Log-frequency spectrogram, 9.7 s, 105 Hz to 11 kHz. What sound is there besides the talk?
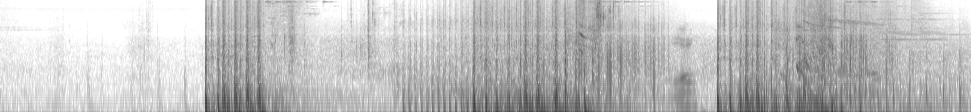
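gunfire in the video game Black Ops 4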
